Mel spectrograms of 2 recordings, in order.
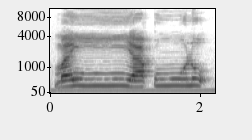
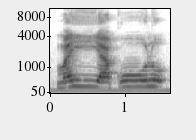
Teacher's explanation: maka itu harus dengan dengung suara idung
